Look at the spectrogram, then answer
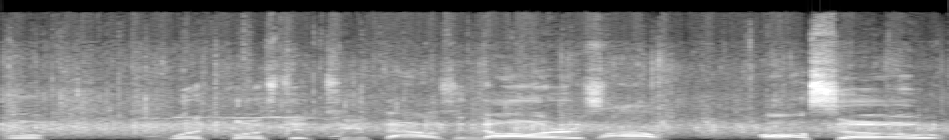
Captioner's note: applause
